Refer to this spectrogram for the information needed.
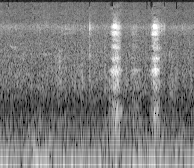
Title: Caught in the rain sneezes (f)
